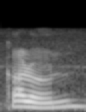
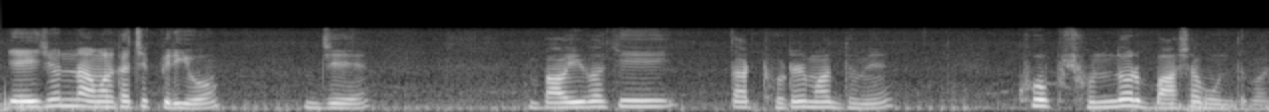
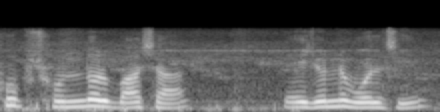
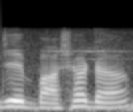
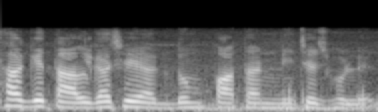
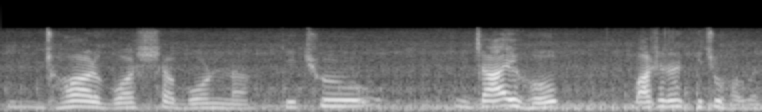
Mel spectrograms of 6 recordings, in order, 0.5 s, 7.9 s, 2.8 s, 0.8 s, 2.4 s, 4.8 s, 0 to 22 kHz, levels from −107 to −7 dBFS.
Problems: constant background noise, background conversations at intervals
